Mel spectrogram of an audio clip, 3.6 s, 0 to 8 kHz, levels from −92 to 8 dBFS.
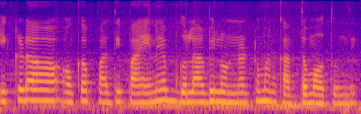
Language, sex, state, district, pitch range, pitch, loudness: Telugu, female, Andhra Pradesh, Guntur, 205-235 Hz, 220 Hz, -16 LUFS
